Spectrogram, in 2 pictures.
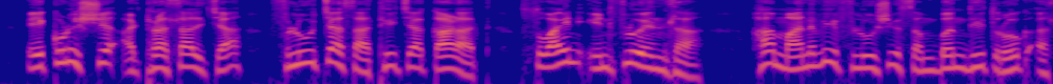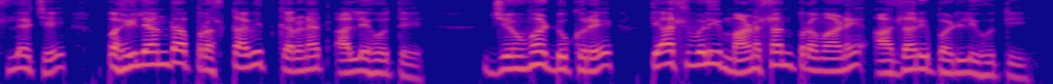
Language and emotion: Marathi, neutral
